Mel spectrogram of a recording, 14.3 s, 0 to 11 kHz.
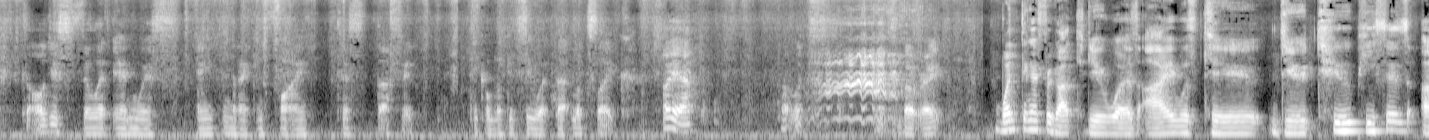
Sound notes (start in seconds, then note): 8.0 horse neighing sound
